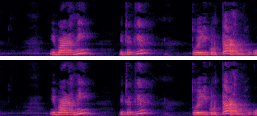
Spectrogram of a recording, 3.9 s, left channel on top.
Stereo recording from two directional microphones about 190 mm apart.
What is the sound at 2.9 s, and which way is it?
Speech, 15° left (ahead or behind).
